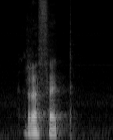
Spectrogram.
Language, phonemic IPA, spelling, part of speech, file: Wolof, /ˈrafɛt/, rafet, verb, Wo-rafet.ogg
- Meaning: pretty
